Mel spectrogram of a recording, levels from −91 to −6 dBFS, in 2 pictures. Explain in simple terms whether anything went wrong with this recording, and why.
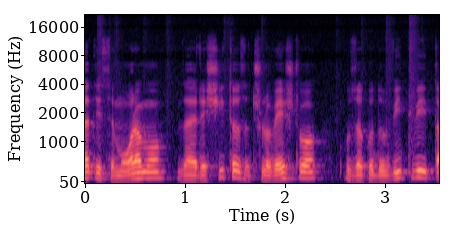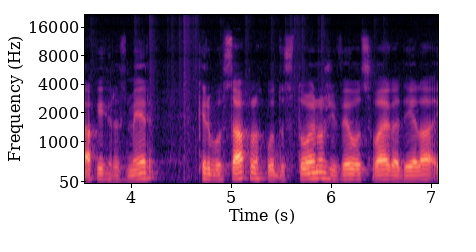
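Nothing went wrong with this audio: the speech comes through steadily from beginning to end, with nothing that interrupts or disturbs it.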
